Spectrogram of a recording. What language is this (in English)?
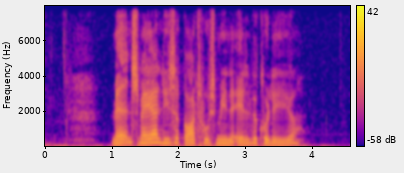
Danish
